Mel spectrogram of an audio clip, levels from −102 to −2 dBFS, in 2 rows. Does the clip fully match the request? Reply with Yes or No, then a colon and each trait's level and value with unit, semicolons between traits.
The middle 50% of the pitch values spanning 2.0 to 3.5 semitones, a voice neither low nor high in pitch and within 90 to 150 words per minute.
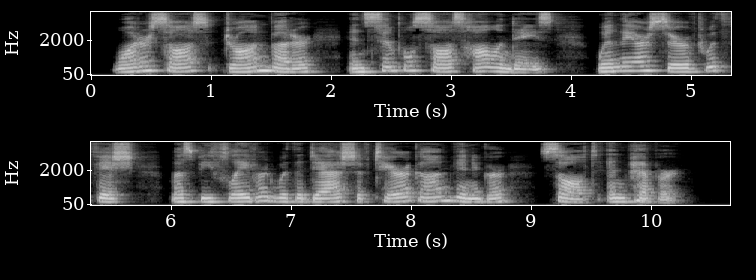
Yes: average, 2.8 semitones; medium, 170 Hz; average, 145 wpm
